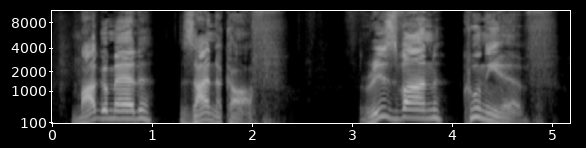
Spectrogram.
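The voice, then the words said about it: Names read in a put-on accent. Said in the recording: “say it in the accent”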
